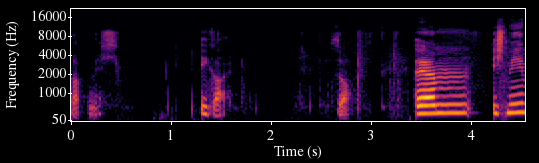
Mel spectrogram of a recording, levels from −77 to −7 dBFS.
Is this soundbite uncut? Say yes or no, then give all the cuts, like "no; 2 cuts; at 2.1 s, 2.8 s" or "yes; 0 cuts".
no; 1 cut; at 3.3 s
